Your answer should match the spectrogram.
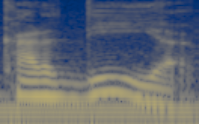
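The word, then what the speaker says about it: καρδία: a palavra Cardia perceba eu tenho CAD capa o A de Alfa esse pesinho é o Robson de R então Car o d o delta né o iota e o alfa que vai me dar a posição sonora do grego cardíaca né e cardía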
